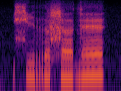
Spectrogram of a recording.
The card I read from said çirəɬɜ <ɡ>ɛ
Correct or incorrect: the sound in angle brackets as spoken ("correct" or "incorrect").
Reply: correct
